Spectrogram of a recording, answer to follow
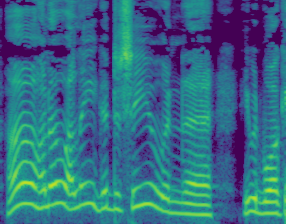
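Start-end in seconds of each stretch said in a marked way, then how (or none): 0.1-2.1 eager greeting. Retold or imitated. People greeting Ali eagerly.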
